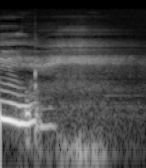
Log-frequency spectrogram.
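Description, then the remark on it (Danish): A deep, audible breath during yoga practice: a full inhale, then a full, long, airy exhale that starts with a soft voiced sigh and gradually fades away, fairly loud. “Sidste fulde vejrtrækning. En hel indånding. En hel udånding.”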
